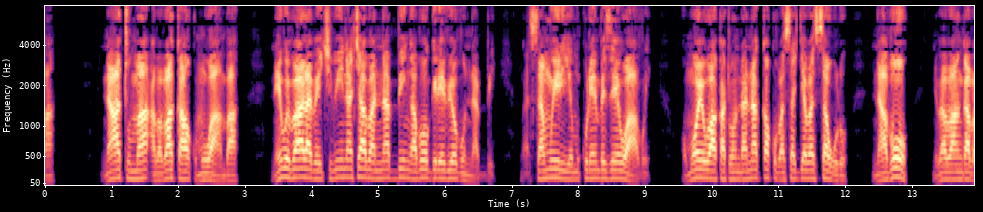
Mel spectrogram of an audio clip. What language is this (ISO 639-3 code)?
lug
